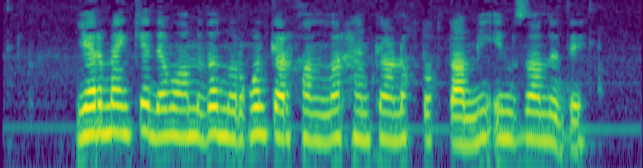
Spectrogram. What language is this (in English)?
Uyghur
